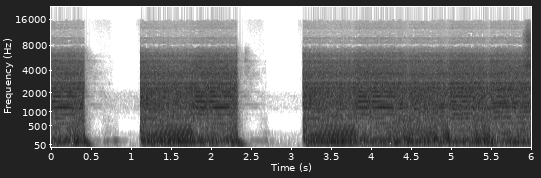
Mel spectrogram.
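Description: Heavily distorted metal rhythm guitars from the MLC Subzero amp sim played back in three stop-start phrases, cutting off sharply to silence about half a second in and again about two and a half seconds in. A slow-attack Distressor compressor on the guitar bus adds smack to each re-entry after the silences.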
